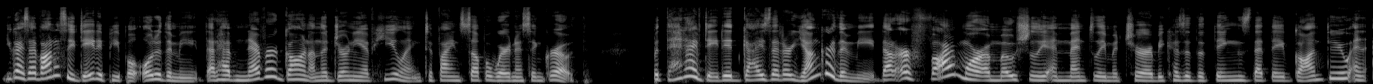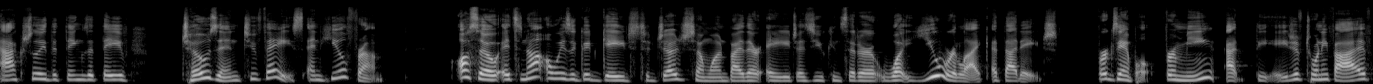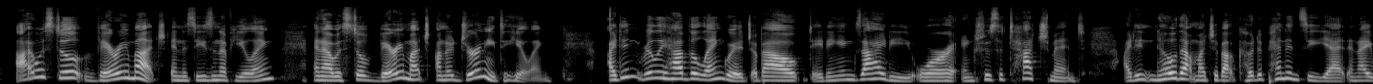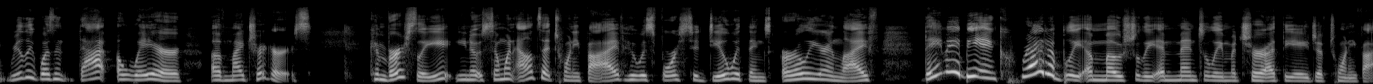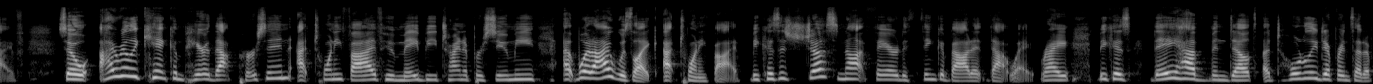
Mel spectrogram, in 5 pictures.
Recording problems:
none

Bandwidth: 15 kHz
